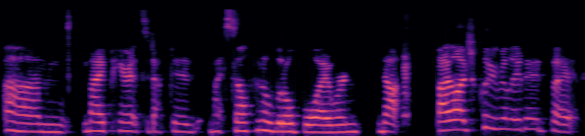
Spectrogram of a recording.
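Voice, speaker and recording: A woman's voice: medium pitch, steady tone, moderate pace, no room sound, narrow, tinny audio. A woman from Romania, a podcast guest and policy advocate, telling her story earnestly with frequent restarts. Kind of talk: conversational interview.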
